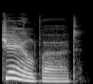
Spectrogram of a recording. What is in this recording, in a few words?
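"gaolbird", English, British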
